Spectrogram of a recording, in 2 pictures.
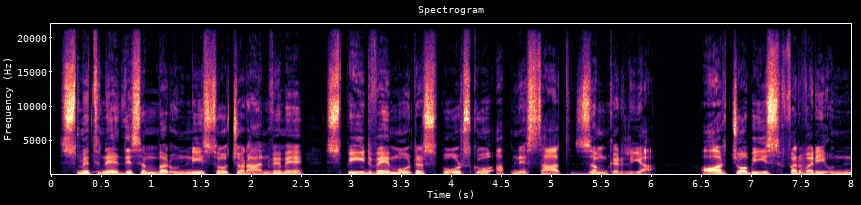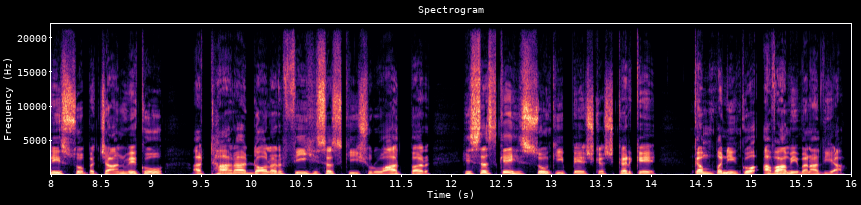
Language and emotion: Urdu, neutral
